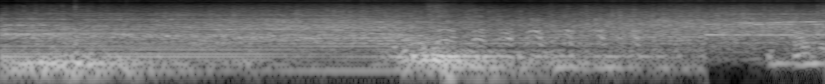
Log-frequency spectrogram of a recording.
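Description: Theatre audience applauding and cheering as the song's last chord rings out, the low notes cutting off near the end.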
